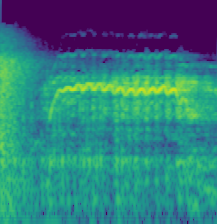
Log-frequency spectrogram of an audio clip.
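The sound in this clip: A racehorse neighs after being shot, one loud, sustained whinny with a wavering, high-pitched tone lasting well over a second, heard alone.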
